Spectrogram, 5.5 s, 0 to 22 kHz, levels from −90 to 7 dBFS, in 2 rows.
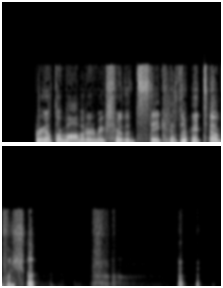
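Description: At 0.45 s a repeated buffer occurs: fresh audio arrived late, so the device replayed a piece of about 2.7 ms, which fits a 128-sample buffer, twice more. The hard joins make a brief click or buzz. At 2.05 s a short stall from a late packet empties the jitter buffer, so the receiver holds the last sound for 40 ms until the packet arrives. Nothing is lost, but the speech drags briefly with a slight buzz or dip. Right after, at 2.13 to 2.17 s, a short concealed packet loss drops 20 ms before decoding. The receiver extends the preceding sound across the gap and blends back, giving a brief smear or wobble. At 2.94 s another repeated buffer replays a 2.7 ms piece three extra times, producing a slightly longer click-like buzz.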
